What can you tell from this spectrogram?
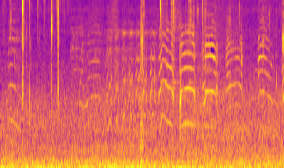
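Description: A bird calling again and again: short calls that rise and fall in pitch, coming closer together in the second half.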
